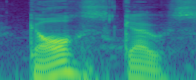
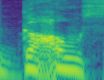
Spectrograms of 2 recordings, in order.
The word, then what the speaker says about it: Gauss: They got shot by the Gauss cannon. Yeah, Gauss, Jack, it's Gauss.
